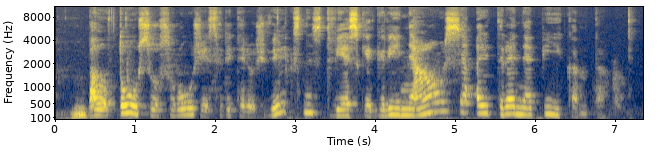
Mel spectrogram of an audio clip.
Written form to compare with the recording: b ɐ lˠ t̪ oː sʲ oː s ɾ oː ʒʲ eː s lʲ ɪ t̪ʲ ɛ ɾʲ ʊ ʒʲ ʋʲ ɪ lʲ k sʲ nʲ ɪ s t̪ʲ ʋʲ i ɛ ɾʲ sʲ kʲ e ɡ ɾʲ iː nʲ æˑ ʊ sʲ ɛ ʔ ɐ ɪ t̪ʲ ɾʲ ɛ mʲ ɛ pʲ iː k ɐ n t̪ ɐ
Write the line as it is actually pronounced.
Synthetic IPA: b ɐ lˠ t̪ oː sʲ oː s ɾ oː ʒʲ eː s ɾʲ ɪ t̪ʲ ɛ ɾʲ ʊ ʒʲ ʋʲ ɪ lʲ k sʲ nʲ ɪ s t̪ʲ ʋʲ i ɛ sʲ kʲ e ɡ ɾʲ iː nʲ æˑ ʊ sʲ ɛ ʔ ɐ ɪ t̪ʲ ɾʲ ɛ nʲ ɛ pʲ iː k ɐ n t̪ ɐ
